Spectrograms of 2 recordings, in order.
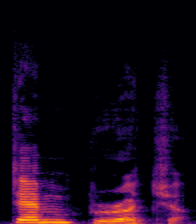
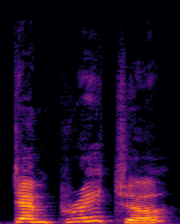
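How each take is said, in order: First: The unstressed vowel is reduced to a schwa. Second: The unstressed vowel is said full, without schwa. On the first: The speaker calls it right. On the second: The speaker calls it wrong.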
